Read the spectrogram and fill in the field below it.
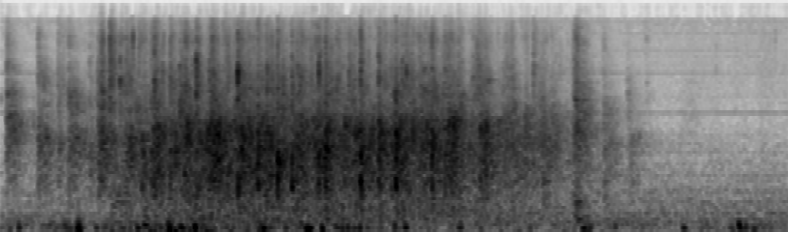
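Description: Audience applause at a teacher and principal panel, a sustained round of clapping that swells quickly, holds for several seconds, then thins out near the end with a few scattered claps.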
